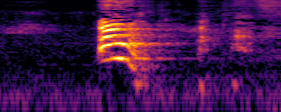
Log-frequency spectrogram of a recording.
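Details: Labrador Retriever puppy kept as a pet lets out one strong, harmonic-rich bark that falls slightly in pitch, then two much softer short yips follow in an otherwise quiet room.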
